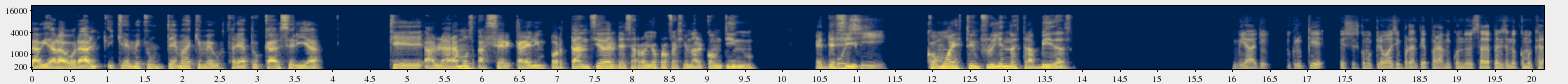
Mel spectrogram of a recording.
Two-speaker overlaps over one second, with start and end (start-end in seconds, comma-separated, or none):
none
